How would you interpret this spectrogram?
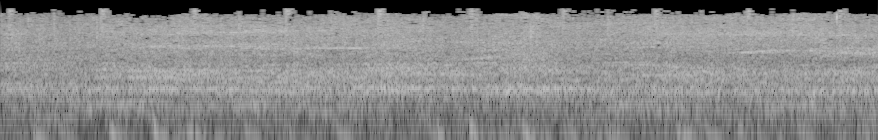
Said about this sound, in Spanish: toda la fiesta quedó eclipsada por unos pocos que realizaron cánticos desagradables en el momento en el que Gaby, micro en mano, se dirigió a la afición española.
